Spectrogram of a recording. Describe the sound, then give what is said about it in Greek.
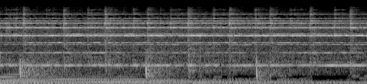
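An Athens tram bell clangs several times at uneven intervals, each bright metallic strike ringing on over a steady low rumble, loud with no voices. “Τραγκαντρούν το καμπανάκι.”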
